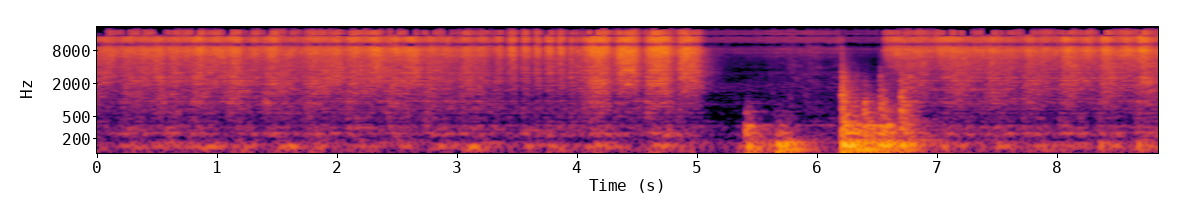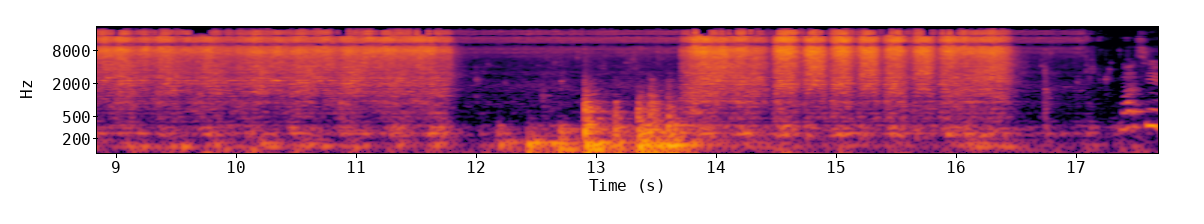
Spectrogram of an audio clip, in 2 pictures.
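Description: A scrubber rubs wet ink off a screen printing screen with water. The rasping scrub runs steady and close, pausing twice briefly, with splashy water textures throughout.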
